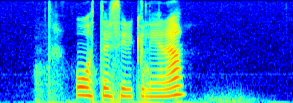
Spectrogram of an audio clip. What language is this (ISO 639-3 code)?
swe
